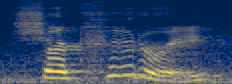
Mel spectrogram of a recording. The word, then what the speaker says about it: charcuterie: And I'm going to say it again, charcuterie, because I'm saying it right, and I practiced it all night because I knew I would butcher it.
